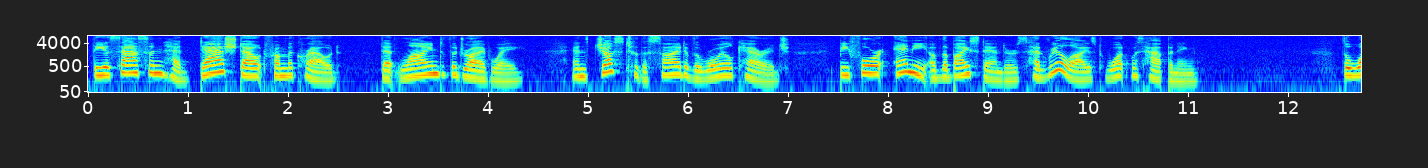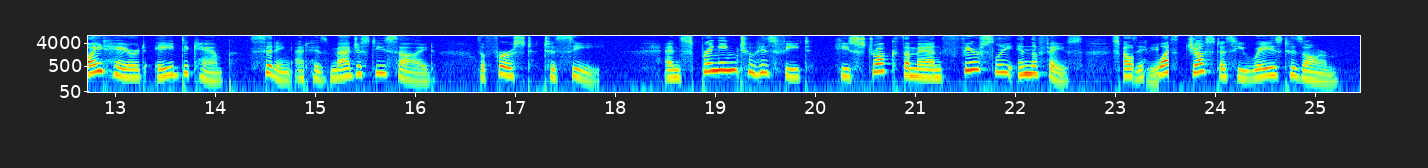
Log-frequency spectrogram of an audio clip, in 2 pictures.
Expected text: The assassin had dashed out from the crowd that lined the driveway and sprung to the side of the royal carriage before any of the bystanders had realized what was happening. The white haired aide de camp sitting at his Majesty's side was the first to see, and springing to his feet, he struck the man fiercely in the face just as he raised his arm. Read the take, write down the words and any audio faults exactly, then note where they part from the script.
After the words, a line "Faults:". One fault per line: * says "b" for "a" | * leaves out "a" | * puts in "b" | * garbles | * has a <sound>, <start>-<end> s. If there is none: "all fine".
The assassin had dashed out from the crowd that lined the driveway and just to the side of the royal carriage before any of the bystanders had realized what was happening. The white haired aide de camp sitting at his Majesty's side the first to see, and springing to his feet, he struck the man fiercely in the face [garbled] just as he raised his arm.
Faults:
* says "just" for "sprung"
* leaves out "was"
* garbles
